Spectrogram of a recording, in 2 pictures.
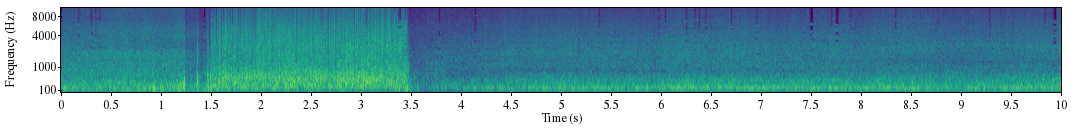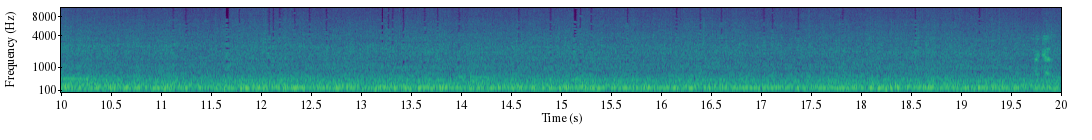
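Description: Steady road and engine noise inside a car cruising on a highway, with a constant low hum. For the first few seconds a loud rush of wind noise covers it and cuts off abruptly about three and a half seconds in.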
